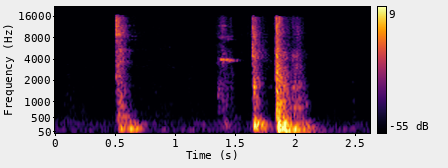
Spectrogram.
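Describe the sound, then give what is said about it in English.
A door is pushed and then shut: a few knocking, rattling movements followed by two solid thuds, with no one speaking. “Give me timeout for 1 second. There's this door.”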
